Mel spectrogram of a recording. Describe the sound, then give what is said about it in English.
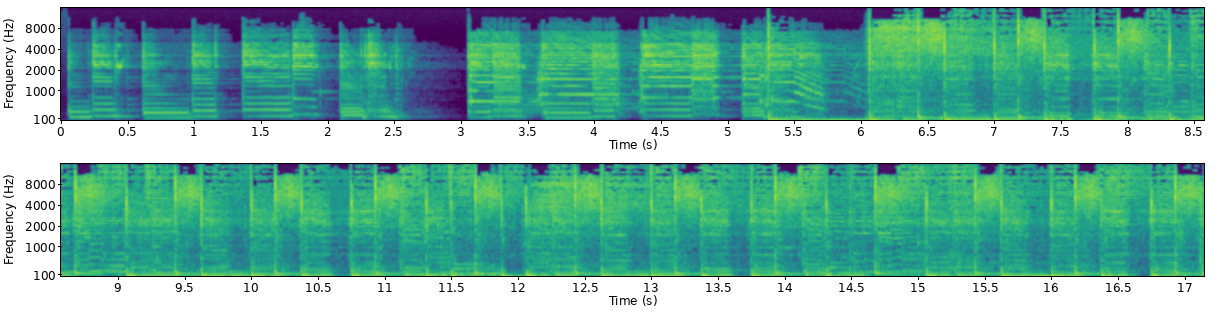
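A song intro by a London-based four-piece band opens with clean, effects-laden guitar notes in short phrases, then at about five seconds a loud distorted guitar and full band with drums crash in and drive steadily. “this track has received acclaim from a number of radio stations, including BBC Introducing”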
